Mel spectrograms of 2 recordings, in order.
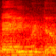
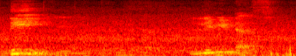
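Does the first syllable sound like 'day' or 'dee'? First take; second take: day; dee. First: The first syllable sounds like 'day'. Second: The first syllable sounds like 'dee'. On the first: The speaker calls it wrong. "लोग लोग डेलिमिटर बोलते हैं" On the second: The speaker calls it right. "पढ़ने का तरीका है डी लिमिटर्स"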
